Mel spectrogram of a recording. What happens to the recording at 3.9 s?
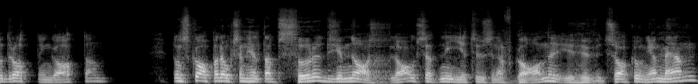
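At 3.9 s there is AAC frame loss with concealment, running from 3.72 to 3.96 s, between "också en helt absurd" and "så att". About 170 ms, roughly four AAC frames, is missing. The decoder patches the gap from the last good spectrum, giving a smeared, hissy blur. A spectrogram shows frozen, featureless horizontal smearing.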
